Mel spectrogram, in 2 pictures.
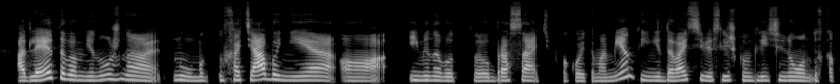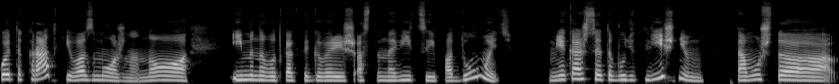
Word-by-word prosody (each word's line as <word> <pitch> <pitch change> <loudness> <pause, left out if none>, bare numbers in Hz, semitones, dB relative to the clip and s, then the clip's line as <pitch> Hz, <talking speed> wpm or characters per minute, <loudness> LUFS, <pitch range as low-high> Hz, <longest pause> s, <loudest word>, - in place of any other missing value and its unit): а 170 - +4
для 185 +2 +3
этого 265 -2 +4
мне 190 -1 -3
нужно, 210 -4 0
ну, 205 -3 -2
ма 175 +1 -5 0.2
хотя 205 +2 +5
бы 235 -2 0
не, 190 -1 +1
а, 170 - -1 0.3
именно 195 -2 -1
вот 175 -1 -4
бросать 175 +1 -1
в - - -39
какой-то 165 -1 -6
момент 190 - -1
и 200 - -3
не 180 0 -3
давать 185 +4 +2
себе 190 -4 -3
слишком 190 -1 -5
длительный 185 +1 -4
отдых. 175 -3 -2
Какой-то 235 +6 +1
краткий, 220 -1 +1
возможно, 190 -7 -1
но 190 +3 +3 0.4
именно 210 -4 +2
вот, 190 -1 -2
как 190 -1 +1
ты 190 - -4
говоришь, 180 0 +1
остановиться 185 +2 -3
и 175 - -1
подумать, 175 - -2 0.3
мне 195 +4 +1
кажется, 245 +1 +3
это 215 0 0
будет 205 0 -3
лишним. 225 - +1 0.2
Потому 190 +4 +1
что, 190 -6 +4
190 Hz, 155 wpm, -22 LUFS, 180-210 Hz, 0.4 s, хотя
